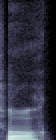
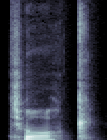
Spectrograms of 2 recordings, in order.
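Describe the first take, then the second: First: "Talk" with a clean K, no throaty ch ending; a forced clean "Talk"; talk without the ch. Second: "talk" said again with a clean hard K; a second effortful clean "talk"; talk, second try. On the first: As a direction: try a careful "Talk" with a hard ending. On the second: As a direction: try "talk" once more, carefully. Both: Shown as a demonstration. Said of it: "say talk without the ch".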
